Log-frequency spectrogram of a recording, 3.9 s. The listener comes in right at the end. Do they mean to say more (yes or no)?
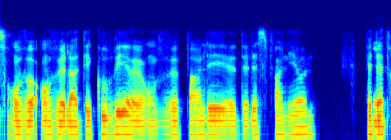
no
